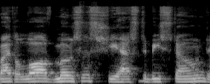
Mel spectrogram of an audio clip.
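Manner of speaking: normal talking voice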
